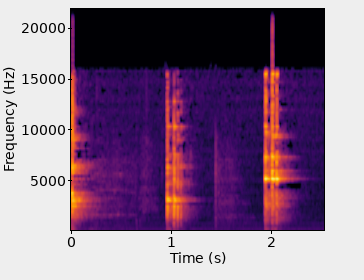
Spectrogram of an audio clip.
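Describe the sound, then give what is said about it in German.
Glasses clink together three times in a toast at roughly one-second intervals, each a bright ringing tap that fades quickly, with quiet pauses between and no talking. “Okay, Prost.”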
